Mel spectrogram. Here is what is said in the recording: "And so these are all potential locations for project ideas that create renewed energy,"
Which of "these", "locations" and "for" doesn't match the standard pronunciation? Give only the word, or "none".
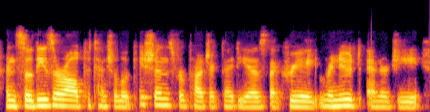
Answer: none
